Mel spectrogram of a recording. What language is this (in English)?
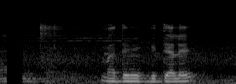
Nepali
